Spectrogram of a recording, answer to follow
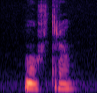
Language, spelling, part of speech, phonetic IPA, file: Polish, musztra, noun, [ˈmuʃtra], LL-Q809 (pol)-musztra.wav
